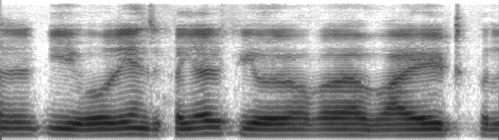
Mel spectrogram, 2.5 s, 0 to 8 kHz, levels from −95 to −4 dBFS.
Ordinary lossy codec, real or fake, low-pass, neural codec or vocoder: none; fake; 7.2 kHz; codec, 16 kHz, 1 kbps, FunCodec, trained on Chinese and English, 50 frames a second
